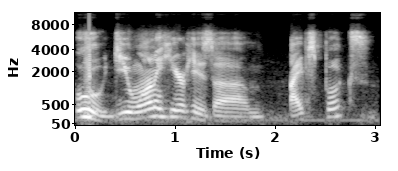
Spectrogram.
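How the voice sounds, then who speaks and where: Bright, sardonic man reading quotes aloud. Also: mid-range voice, big pitch swings, unhurried, lo-fi sound, slight background noise. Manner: reads quotes aloud, laughing often. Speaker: podcast co-host. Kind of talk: casual podcast chat.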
